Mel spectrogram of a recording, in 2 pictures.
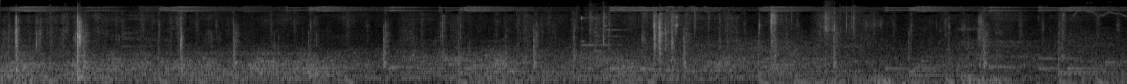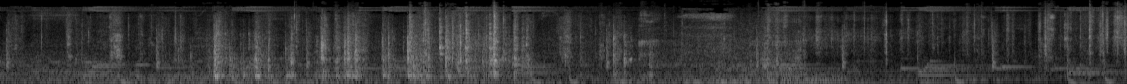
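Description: Background music with a steady run of notes over the work footage.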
